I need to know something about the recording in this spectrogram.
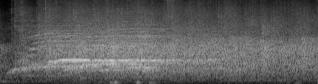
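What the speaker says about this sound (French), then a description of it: "Mesdames et messieurs, toutes ces personnes méritent vos applaudissements" Audience applause at a debate event, a broad, continuous roar of clapping that swells quickly and then holds, with a long sustained whistle ringing over the crowd early on.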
